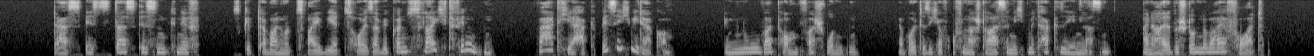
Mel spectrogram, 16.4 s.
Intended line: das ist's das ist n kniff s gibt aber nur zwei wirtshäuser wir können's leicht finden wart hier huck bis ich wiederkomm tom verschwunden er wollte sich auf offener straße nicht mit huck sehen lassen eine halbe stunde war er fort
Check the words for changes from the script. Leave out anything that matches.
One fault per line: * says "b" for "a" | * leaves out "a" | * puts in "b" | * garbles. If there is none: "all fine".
* puts in "im nu war"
